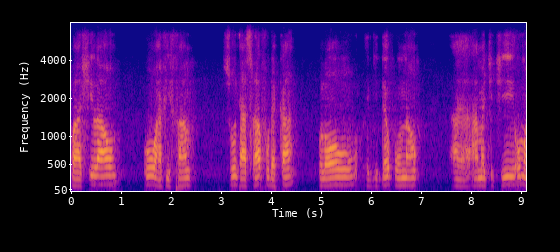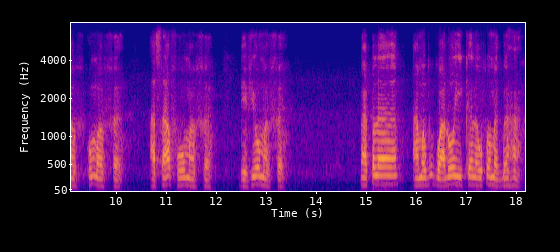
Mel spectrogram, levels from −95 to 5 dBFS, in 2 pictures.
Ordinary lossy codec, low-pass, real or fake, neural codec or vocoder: Opus, 16 kbps; 7.2 kHz; real; none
